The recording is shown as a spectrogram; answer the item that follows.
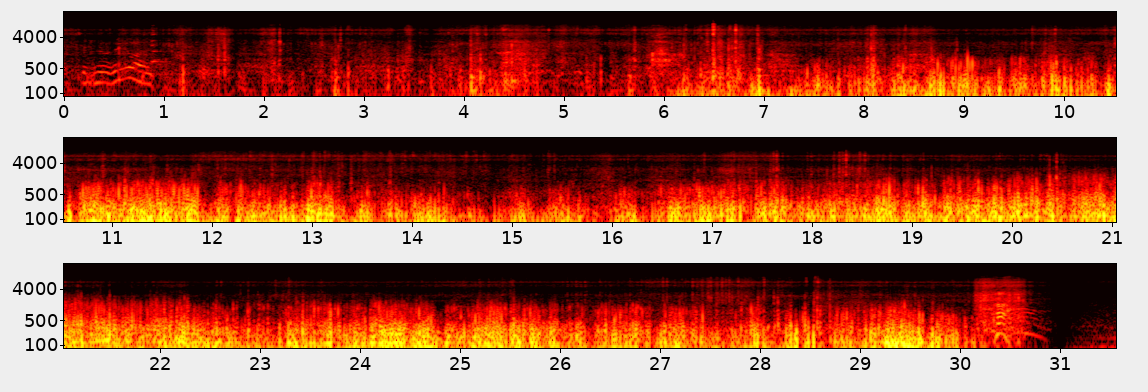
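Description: Mountain bike descending rough dirt singletrack: tyres rolling over dirt and rocks, and the bike rattling and knocking over bumps, with wind buffeting the microphone. It grows much louder about a third of the way in as speed picks up.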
